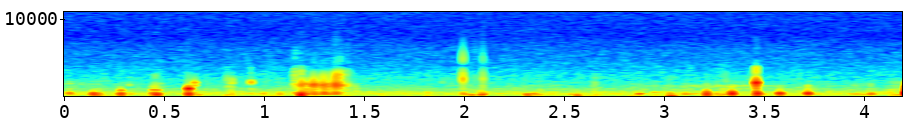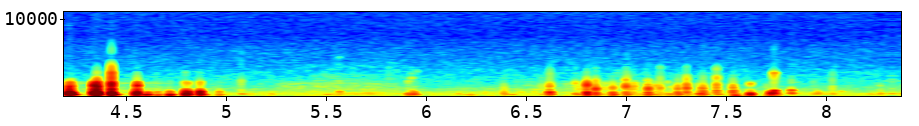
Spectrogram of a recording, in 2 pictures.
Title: Early morning tummy trouble (stomach growling)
